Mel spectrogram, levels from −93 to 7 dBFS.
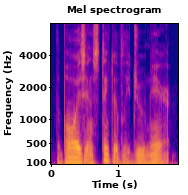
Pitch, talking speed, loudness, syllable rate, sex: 90 Hz, 155 wpm, -18 LUFS, 5.5 syllables/s, male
